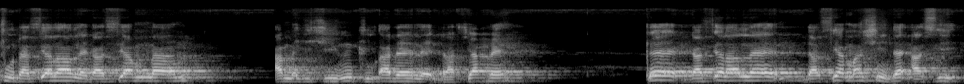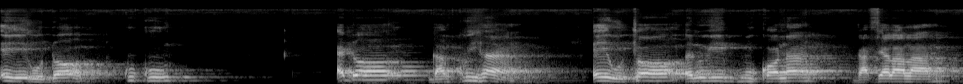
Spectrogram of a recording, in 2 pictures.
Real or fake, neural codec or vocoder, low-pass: fake; codec, 44.1 kHz, 7.8 kbps, DAC; 14.4 kHz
